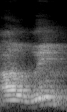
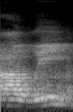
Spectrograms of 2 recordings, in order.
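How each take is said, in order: Both takes have the same delivery.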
